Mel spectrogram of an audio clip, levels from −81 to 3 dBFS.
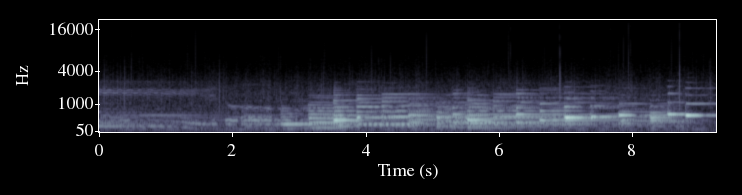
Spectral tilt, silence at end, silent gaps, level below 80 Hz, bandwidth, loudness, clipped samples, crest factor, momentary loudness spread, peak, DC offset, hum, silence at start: -8 dB/octave; 0 s; none; -60 dBFS; 9.2 kHz; -28 LUFS; under 0.1%; 18 dB; 18 LU; -10 dBFS; under 0.1%; none; 0 s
